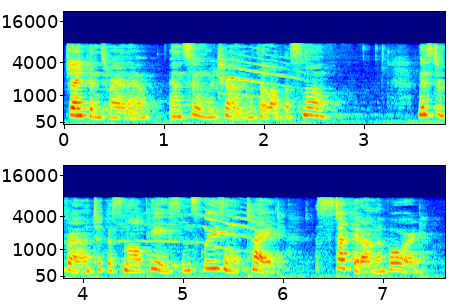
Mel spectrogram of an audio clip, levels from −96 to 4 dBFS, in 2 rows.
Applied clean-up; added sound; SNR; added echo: none; Bird vocalization, bird call, bird song; 15 dB; reverberation time 0.7 s.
